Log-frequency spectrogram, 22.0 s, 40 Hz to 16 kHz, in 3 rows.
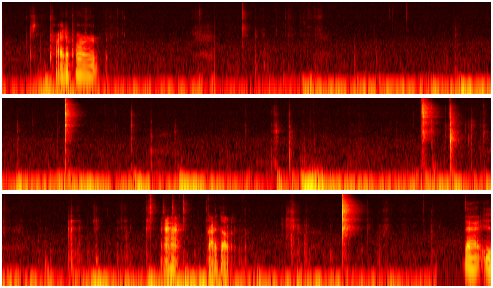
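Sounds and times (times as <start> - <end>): sharp metal snap: 8.2 - 8.6, 13.6 - 14.4, 16.4 - 17.5, 19.8 - 20.2.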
